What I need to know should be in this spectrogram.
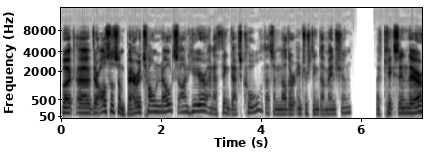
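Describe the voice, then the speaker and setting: Recorded dry and close with no echo and a quiet background, a man speaks at a medium pitch with ordinary pitch variation. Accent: non-native. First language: not English. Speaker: music reviewer. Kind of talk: album review. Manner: casual with filler words.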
